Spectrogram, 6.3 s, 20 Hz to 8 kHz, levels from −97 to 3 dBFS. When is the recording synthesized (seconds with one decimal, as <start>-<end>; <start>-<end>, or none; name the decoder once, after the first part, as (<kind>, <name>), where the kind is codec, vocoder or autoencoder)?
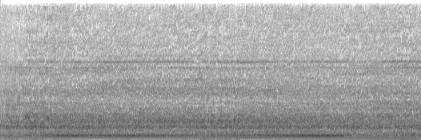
0.0-0.8 (vocoder, HiFi-GAN); 3.0-3.6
